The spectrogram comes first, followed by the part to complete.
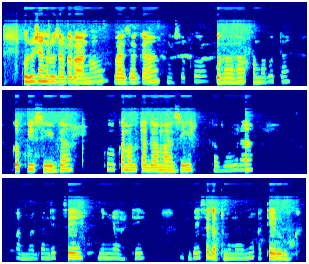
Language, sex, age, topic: Kinyarwanda, female, 25-35, finance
